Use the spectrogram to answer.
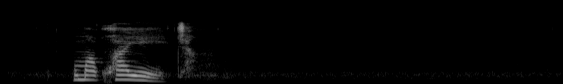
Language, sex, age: South Ndebele, female, 18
